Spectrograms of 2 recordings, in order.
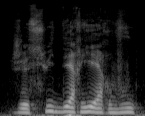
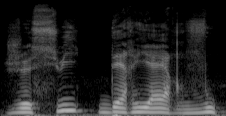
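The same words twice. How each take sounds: First: The phrase is said at conversational speed. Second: The phrase is said slowly and carefully. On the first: "and then in communicational Canadian French" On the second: "then slowly said in French"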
